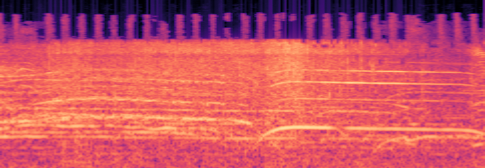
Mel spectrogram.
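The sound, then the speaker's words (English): A large outdoor crowd on a beach in Sydney, Australia, cheers and shouts continuously as a naked man goes into the water. Many overlapping voices whoop and yell at a fairly loud, steady level, with a brief swell midway. “The crowd's going crazy out here in Sydney, Australia.”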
